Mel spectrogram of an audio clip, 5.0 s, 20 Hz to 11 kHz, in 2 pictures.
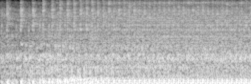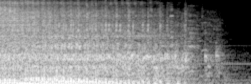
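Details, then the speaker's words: Exmark 52" Pioneer S zero-turn (PNS720KC523), Kohler KT720 twin, which was running rough, popping and bogging under load. With one plug unplugged and held to the block, the engine runs on one cylinder with a loud, steady, even thump about four per second and no misses; the left cylinder now fires properly. "it runs just fine with that other plug unplugged now both cylinders are properly firing"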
